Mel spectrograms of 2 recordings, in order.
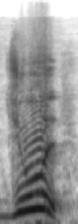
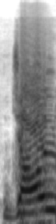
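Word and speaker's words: joule: ऑफ the work is जूल। जॉल भी बोलते हो, जूल भी बोलते हो, प्रोनाउंसिएशन में किसी किस्म का कोई मसला नहीं मेरे भाई, जिस मर्जी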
